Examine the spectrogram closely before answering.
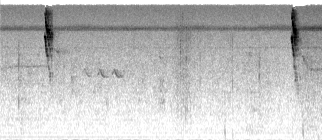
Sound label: violet bellied hummingbird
